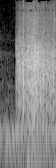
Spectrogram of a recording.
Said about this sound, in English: Round of applause.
